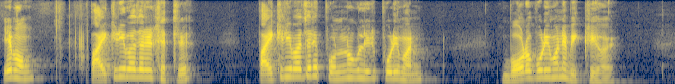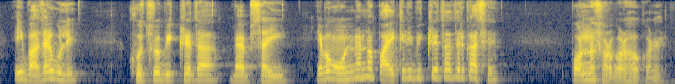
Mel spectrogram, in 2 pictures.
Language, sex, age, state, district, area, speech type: Bengali, male, 18-30, West Bengal, Bankura, urban, spontaneous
